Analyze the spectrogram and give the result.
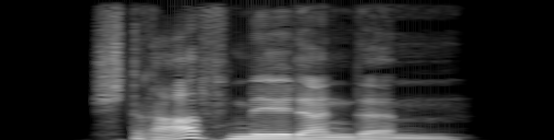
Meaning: strong dative masculine/neuter singular of strafmildernd
- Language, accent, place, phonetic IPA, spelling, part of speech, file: German, Germany, Berlin, [ˈʃtʁaːfˌmɪldɐndəm], strafmilderndem, adjective, De-strafmilderndem.ogg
